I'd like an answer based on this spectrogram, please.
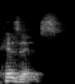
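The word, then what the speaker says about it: PyZX: of them is called physics it's like pronounced like physics without the h in it um it's a python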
